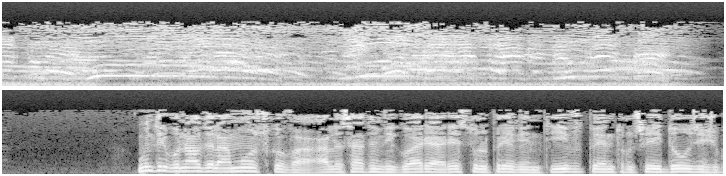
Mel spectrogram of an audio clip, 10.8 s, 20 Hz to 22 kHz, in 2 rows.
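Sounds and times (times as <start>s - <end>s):
crowd of protesters shouting and booing: 0.0s - 5.4s
speech: 6.4s - 10.8s.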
